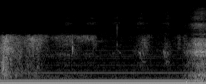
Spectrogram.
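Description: Steady electrical mains hum in the audio line, with a short soft hiss right at the start.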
